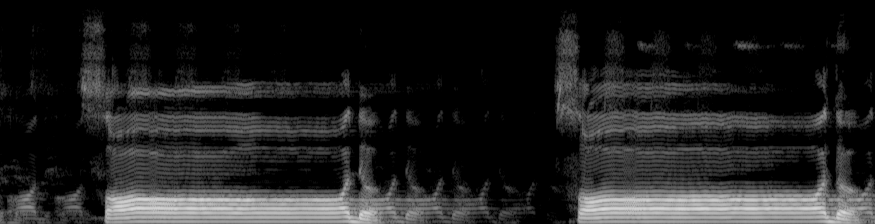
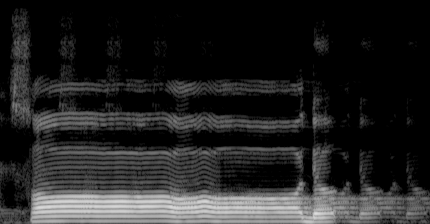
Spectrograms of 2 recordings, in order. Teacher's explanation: دوسرا لفظ جو ہے وہ صاد ہے، صاد۔ صاد صاد کو پڑھتے وقت ہونٹ کو گول نہیں کریں گے بلکہ صاد کی آواز وہ موٹی ادا ہوگی اور ہونٹ جو ہے وہ سیدھے کھلیں گے اور 5 الف کے مقدار کے برابر یہ لفظ کھینچا جائے گا، صاد۔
